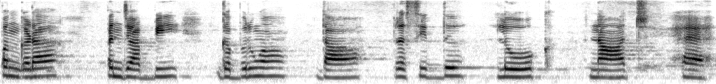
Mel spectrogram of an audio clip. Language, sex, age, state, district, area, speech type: Punjabi, female, 18-30, Punjab, Fazilka, rural, spontaneous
